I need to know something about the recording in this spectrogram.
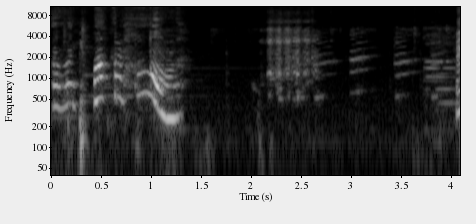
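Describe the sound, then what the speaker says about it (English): A goat in the video game Little Goody Two Shoes bleats in two short, wavering calls that follow a brief spoken greeting, then a few fainter high chirps trail off. "Hello, goat."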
